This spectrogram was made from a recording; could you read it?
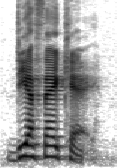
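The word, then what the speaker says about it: diatheke (διαθήκη): You can spell it in English, B-R-I-T-H, bereth, and the Greek term diatheke, D-I-A-T-H-E-K-E would be the English way of spelling that.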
